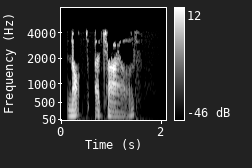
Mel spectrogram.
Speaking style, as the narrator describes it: said Granny quietly

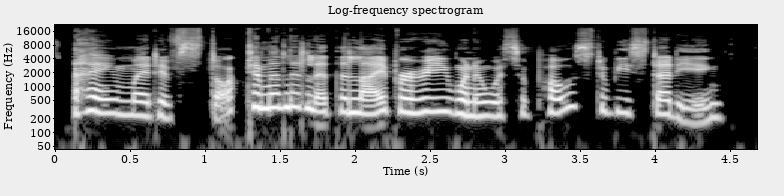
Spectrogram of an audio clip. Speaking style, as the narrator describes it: Mo Xuanyu giggles

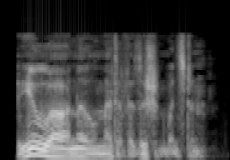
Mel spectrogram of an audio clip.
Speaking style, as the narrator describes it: he said

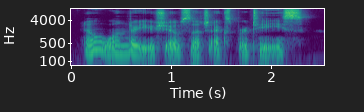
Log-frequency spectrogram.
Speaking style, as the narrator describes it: murmured Legolas

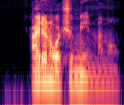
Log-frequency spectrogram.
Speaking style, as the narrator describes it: the son replied coldly

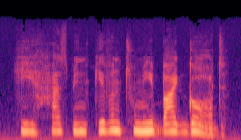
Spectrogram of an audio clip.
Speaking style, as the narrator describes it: exclaimed

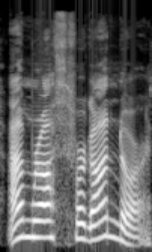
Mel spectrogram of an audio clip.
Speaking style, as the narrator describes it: they cried

